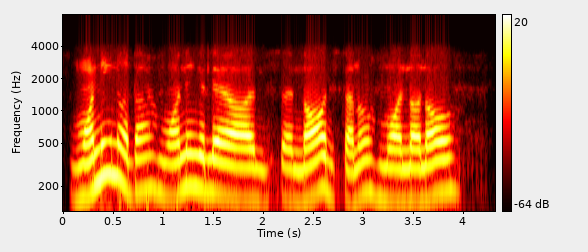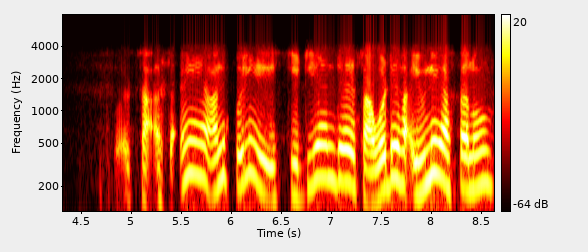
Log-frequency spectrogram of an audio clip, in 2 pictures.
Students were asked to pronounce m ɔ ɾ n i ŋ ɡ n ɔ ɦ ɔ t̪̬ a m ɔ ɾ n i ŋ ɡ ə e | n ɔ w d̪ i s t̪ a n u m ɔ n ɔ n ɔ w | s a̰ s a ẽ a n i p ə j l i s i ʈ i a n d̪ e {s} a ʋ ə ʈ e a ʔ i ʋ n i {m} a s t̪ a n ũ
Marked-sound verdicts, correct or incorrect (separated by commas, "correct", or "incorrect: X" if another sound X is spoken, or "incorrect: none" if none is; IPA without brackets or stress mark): correct, incorrect: ŋ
